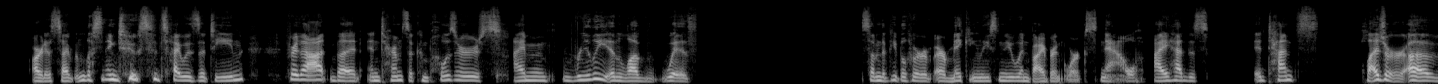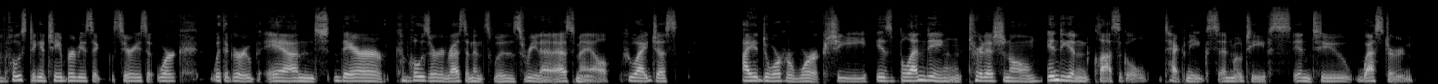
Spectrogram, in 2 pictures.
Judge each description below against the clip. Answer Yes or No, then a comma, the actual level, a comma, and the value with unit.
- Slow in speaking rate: No, average, 165 wpm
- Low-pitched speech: No, medium, 170 Hz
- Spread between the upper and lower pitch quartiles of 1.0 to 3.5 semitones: Yes, average, 2.8 semitones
